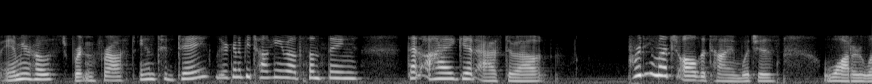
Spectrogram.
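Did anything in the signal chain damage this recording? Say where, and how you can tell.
No, nothing damaged it.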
